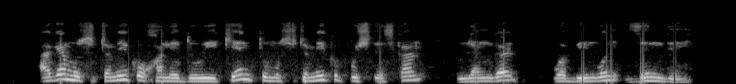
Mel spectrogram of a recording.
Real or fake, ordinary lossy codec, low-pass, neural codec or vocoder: real; Opus, 24 kbps; 7.2 kHz; none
